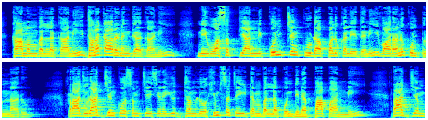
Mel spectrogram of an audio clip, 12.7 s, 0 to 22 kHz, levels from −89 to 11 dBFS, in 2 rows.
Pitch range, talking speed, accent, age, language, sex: 155-190 Hz, 110 wpm, native, 30-49, Telugu, male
